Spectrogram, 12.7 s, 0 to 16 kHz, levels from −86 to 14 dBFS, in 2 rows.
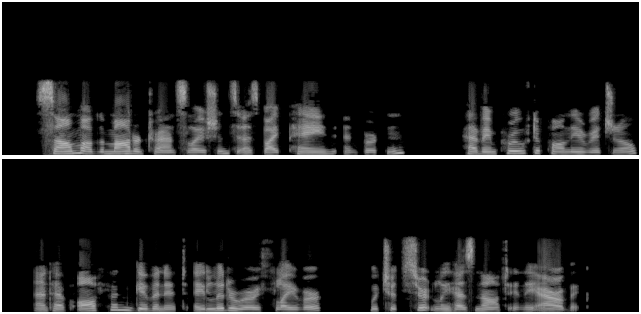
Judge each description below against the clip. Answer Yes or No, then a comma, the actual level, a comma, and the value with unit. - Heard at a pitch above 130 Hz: Yes, high, 190 Hz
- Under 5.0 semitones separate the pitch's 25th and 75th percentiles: Yes, average, 2.9 semitones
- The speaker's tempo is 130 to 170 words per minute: Yes, average, 145 wpm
